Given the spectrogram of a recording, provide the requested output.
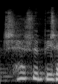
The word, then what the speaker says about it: Chesapeake: Spricht man das echt Chesapeake? – Also laut dem ja, so haben die das genannt. Ja. Also Chesapeake, Chesapeake Shores.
